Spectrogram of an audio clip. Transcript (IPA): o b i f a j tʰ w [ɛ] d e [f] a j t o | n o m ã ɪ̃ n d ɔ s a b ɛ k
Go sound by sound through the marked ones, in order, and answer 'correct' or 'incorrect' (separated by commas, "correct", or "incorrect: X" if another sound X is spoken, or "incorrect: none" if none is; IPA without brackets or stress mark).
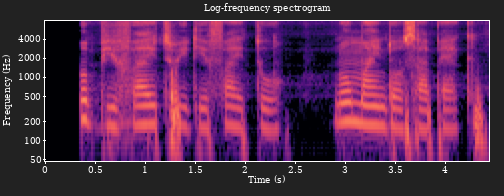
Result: incorrect: i, correct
